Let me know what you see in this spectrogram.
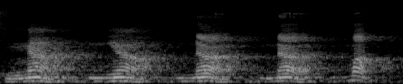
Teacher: ಮೂಗಿನ ಮೂಲಕ ಉಚ್ಚಾರಣೆ ಹೊಂದಬಲ್ಲಂತ ಅಕ್ಷರಗಳು ಅವು ಅನುನಾಸಿಕ ಅಕ್ಷರಗಳು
